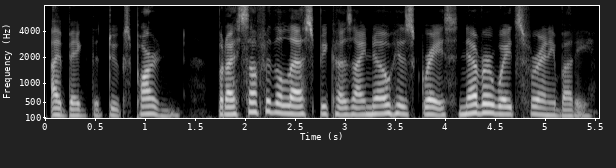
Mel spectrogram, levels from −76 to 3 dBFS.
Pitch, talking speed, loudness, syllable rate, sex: 185 Hz, 205 wpm, -17 LUFS, 5.7 syllables/s, female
